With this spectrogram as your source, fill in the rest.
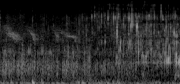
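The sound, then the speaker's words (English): Water pours into a pot in a steady splashing trickle that brightens toward the end, with no voices present; the water is for morning tea and is boiled in the pot over a fire of twigs. “throws a few twigs onto the fire and boils water in a pot.”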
